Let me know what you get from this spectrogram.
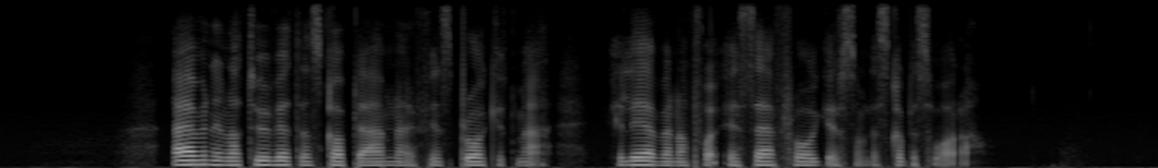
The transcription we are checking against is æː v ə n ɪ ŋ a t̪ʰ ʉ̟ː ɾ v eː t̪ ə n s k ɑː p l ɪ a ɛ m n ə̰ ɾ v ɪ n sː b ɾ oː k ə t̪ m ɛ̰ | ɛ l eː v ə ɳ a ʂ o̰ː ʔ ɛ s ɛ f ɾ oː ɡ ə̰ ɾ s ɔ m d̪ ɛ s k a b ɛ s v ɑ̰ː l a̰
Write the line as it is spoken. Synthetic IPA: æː v ə n ɪ n a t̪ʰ ʉ̟ː ɾ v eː t̪ ə n s k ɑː p l ɪ a ɛ m n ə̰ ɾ f ɪ n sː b ɾ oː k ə t̪ m ɛ̰ | ɛ l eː v ə ɳ a f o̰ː ʔ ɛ s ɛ f ɾ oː ɡ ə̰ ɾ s ɔ m d̪ ɛ s k a b ɛ s v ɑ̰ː ɾ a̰

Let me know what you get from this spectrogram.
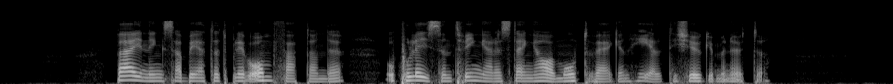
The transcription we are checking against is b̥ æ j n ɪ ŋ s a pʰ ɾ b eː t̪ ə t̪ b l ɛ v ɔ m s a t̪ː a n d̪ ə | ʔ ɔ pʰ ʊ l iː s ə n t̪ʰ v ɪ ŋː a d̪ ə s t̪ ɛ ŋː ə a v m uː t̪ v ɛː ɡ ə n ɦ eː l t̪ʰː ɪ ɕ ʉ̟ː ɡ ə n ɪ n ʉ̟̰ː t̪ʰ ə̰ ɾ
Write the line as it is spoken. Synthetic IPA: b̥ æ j n ɪ ŋ s a ɾ b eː t̪ ə t̪ b l ɛ v ɔ m f a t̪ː a n d̪ ə | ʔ ɔ pʰ ʊ l iː s ə n t̪ʰ v ɪ ŋː a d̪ ə s t̪ ɛ ŋː a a v m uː t̪ v ɛː ɡ ə n ɦ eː l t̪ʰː ɪ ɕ ʉ̟ː ɡ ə m ɪ n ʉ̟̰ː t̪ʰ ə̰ ɾ

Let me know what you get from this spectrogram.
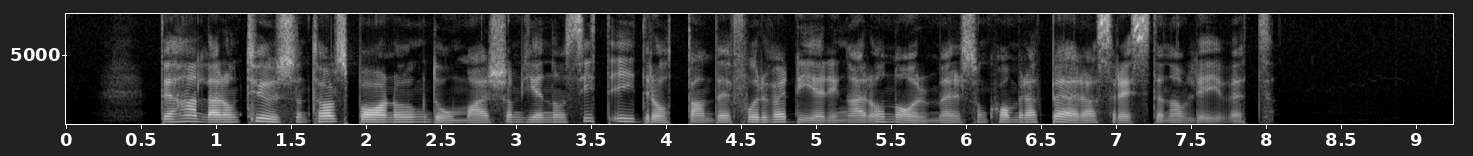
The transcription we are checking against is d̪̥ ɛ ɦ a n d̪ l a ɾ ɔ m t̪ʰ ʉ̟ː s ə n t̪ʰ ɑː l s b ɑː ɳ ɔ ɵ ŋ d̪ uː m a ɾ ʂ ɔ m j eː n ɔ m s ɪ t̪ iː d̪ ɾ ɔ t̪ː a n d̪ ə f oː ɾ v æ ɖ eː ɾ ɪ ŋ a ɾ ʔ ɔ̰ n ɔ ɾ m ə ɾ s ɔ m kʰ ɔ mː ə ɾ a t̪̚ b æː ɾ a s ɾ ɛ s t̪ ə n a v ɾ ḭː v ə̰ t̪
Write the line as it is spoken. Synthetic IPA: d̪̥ ɛ ɦ a n d̪ l a ɾ ɔ m t̪ʰ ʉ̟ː s ə n t̪ʰ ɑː l s b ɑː ɳ ɔ ɵ ŋ d̪ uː m a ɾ ʂ ɔ m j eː n ɔ m s ɪ t̪ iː d̪ ɾ ɔ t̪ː a n d̪ ə f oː ɾ v æ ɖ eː ɾ ɪ ŋ a ɾ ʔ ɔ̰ n ɔ ɾ m ə ɾ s ɔ m kʰ ɔ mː ə ɾ a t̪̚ b æː ɾ a s ɾ ɛ s t̪ ə n a v l ḭː v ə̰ t̪

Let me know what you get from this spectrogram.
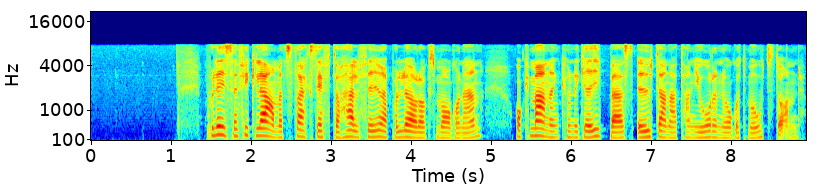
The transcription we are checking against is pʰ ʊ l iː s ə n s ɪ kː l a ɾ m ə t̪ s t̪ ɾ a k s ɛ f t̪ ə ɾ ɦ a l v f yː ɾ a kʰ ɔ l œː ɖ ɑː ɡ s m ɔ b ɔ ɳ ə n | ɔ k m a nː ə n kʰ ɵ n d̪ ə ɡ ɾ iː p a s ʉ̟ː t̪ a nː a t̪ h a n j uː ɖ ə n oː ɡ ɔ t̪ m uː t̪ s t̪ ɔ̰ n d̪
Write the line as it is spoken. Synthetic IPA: pʰ ʊ l iː s ə n f ɪ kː l a ɾ m ə t̪ s t̪ ɾ a k s ɛ f t̪ ə ɾ ɦ a l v f yː ɾ a pʰ ɔ l œː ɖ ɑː ɡ s m ɔ ɡ ɔ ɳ ə n | ɔ k m a nː ə n kʰ ɵ n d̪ ə ɡ ɾ iː p a s ʉ̟ː t̪ a n a t̪ h a n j uː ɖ ə n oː ɡ ɔ t̪ m uː t̪ s t̪ ɔ̰ n d̪

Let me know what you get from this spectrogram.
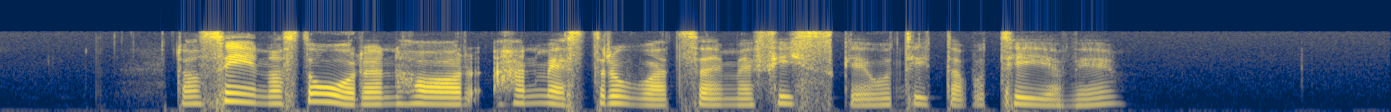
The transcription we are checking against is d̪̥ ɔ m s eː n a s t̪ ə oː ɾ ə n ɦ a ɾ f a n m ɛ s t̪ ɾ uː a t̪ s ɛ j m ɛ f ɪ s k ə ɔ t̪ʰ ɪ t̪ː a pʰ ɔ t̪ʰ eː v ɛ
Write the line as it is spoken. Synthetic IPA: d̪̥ ɔ m s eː n a s t̪ ə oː ɾ ə n ɦ a ɾ h a n m ɛ s t̪ ɾ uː a t̪ s ɛ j m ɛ f ɪ s k ə ɔ t̪ʰ ɪ t̪ː a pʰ ɔ t̪ʰ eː v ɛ

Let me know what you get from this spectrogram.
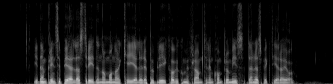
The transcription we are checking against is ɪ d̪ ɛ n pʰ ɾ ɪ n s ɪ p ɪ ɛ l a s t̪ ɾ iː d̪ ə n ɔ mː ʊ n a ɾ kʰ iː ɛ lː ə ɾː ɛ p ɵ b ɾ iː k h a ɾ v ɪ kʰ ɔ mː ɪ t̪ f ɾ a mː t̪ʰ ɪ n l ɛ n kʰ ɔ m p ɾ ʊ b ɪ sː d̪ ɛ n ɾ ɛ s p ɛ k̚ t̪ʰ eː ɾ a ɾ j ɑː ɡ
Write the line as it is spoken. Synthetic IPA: ɪ d̪ ɛ n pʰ ɾ ɪ n s ɪ p ɪ ɛ lː a s t̪ ɾ iː d̪ ə n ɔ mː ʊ n a ɾ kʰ iː ɛ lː ə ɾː ɛ p ɵ b l iː k h a ɾ v ɪ kʰ ɔ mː ɪ t̪ f ɾ a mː t̪ʰ ɪ l ɛ n kʰ ɔ m p ɾ ʊ m ɪ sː d̪ ɛ n ɾ ɛ s p ɛ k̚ t̪ʰ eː ɾ a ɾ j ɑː ɡ

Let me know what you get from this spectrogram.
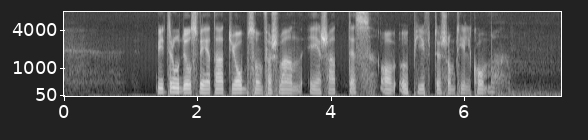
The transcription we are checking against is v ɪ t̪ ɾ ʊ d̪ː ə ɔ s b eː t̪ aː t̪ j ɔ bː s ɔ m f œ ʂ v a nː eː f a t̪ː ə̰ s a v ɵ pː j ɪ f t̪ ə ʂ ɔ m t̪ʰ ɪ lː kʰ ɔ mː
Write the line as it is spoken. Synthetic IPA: v ɪ t̪ʰ ɾ ʊ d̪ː ə ɔ s v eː t̪ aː t̪ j ɔ bː s ɔ m f œ ʂ v a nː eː ʂ a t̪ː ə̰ s a v ɵ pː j ɪ f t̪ ə ʂ ɔ m t̪ʰ ɪ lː kʰ ɔ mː

